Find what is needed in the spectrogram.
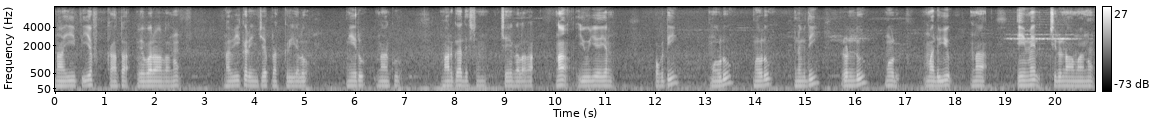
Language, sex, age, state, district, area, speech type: Telugu, male, 18-30, Andhra Pradesh, N T Rama Rao, urban, read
